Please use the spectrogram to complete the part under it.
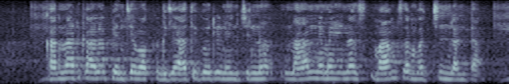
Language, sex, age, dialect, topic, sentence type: Telugu, male, 18-24, Central/Coastal, agriculture, statement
